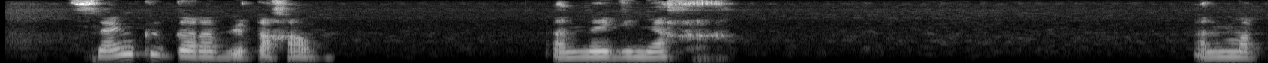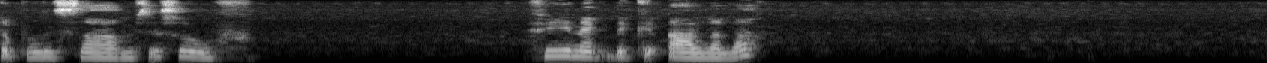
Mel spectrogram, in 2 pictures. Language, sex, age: Wolof, female, 25-35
